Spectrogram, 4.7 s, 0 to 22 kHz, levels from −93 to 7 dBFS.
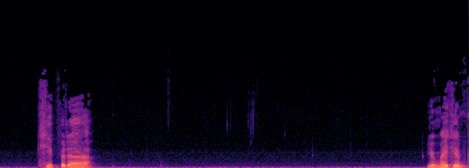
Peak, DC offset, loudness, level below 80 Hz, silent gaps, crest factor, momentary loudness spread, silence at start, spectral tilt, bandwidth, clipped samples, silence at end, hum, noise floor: -8 dBFS; under 0.1%; -24 LUFS; -48 dBFS; none; 20 dB; 18 LU; 0.4 s; -6.5 dB/octave; 12 kHz; under 0.1%; 0 s; none; -46 dBFS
